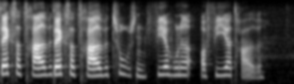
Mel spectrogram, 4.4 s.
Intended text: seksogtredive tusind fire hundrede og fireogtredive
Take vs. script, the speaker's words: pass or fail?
fail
